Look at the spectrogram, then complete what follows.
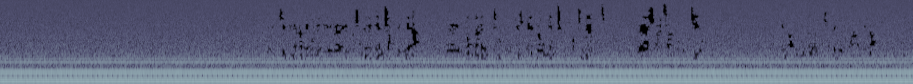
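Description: Steady hiss of static with a low electrical hum, unchanging throughout.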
